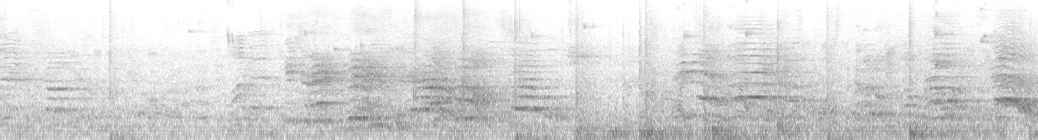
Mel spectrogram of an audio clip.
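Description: Basketball being dribbled on a hardwood gym floor, short bounces ringing in the large hall, with spectators' voices throughout that grow louder after a few seconds.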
